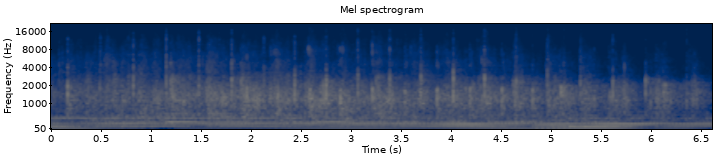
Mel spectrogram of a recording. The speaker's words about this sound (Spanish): Uf, dale un fuerte aplauso al Señor si tú lo crees.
